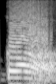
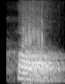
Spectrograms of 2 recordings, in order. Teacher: क में कम वायु निकलती है जबकि ख में जो है मुंह से अधिक वायु निकलती है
